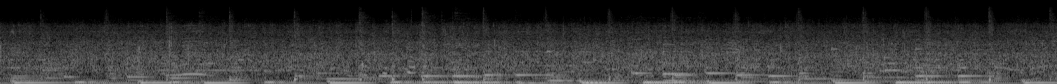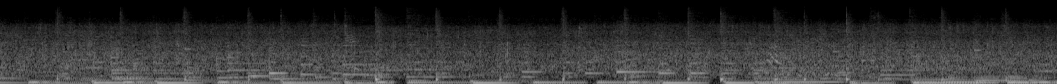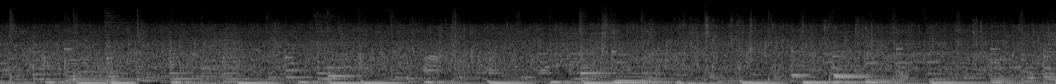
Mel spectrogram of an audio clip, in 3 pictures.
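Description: Background music with changing low notes, over a steady rush of flowing water.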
